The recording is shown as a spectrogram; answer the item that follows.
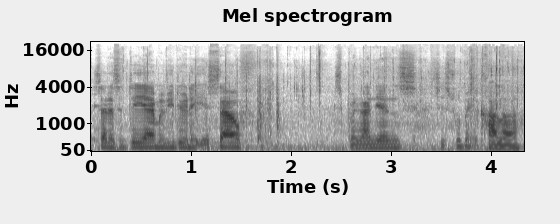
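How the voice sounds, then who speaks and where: A man's voice: medium pitch, brisk, pushed and bright, slight background noise. A man hosting a casual outdoor cooking show in the woods, talking through each step with plenty of jokes and laughter. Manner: chatty, jokey, laughs often.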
